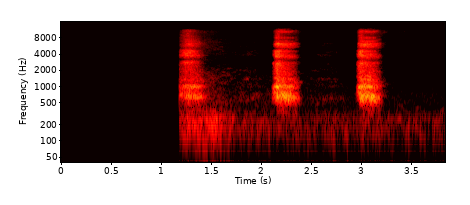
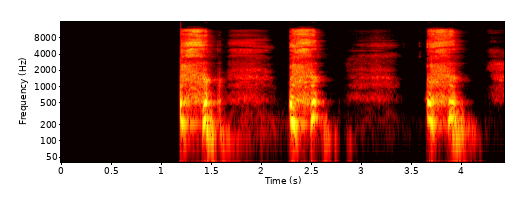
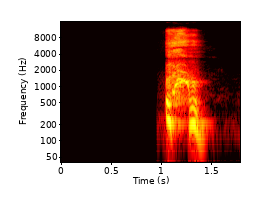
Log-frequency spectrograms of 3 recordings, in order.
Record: exhalation_length: 3.8 s
exhalation_amplitude: 7770
exhalation_signal_mean_std_ratio: 0.33
three_cough_length: 4.4 s
three_cough_amplitude: 32372
three_cough_signal_mean_std_ratio: 0.38
cough_length: 1.8 s
cough_amplitude: 29317
cough_signal_mean_std_ratio: 0.36
survey_phase: beta (2021-08-13 to 2022-03-07)
age: 18-44
gender: Male
wearing_mask: 'No'
symptom_none: true
smoker_status: Never smoked
respiratory_condition_asthma: false
respiratory_condition_other: false
recruitment_source: REACT
submission_delay: 1 day
covid_test_result: Negative
covid_test_method: RT-qPCR
influenza_a_test_result: Negative
influenza_b_test_result: Negative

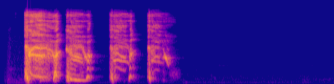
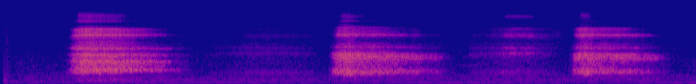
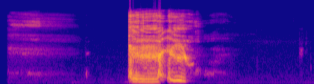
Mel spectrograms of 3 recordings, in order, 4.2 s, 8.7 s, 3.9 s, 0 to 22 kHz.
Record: three_cough_length: 4.2 s
three_cough_amplitude: 29773
three_cough_signal_mean_std_ratio: 0.38
exhalation_length: 8.7 s
exhalation_amplitude: 2025
exhalation_signal_mean_std_ratio: 0.54
cough_length: 3.9 s
cough_amplitude: 32768
cough_signal_mean_std_ratio: 0.36
survey_phase: beta (2021-08-13 to 2022-03-07)
age: 18-44
gender: Female
wearing_mask: 'No'
symptom_cough_any: true
symptom_runny_or_blocked_nose: true
symptom_diarrhoea: true
symptom_headache: true
symptom_change_to_sense_of_smell_or_taste: true
symptom_onset: 5 days
smoker_status: Never smoked
respiratory_condition_asthma: false
respiratory_condition_other: false
recruitment_source: Test and Trace
submission_delay: 2 days
covid_test_result: Positive
covid_test_method: RT-qPCR
covid_ct_value: 15.4
covid_ct_gene: N gene
covid_ct_mean: 15.6
covid_viral_load: 7600000 copies/ml
covid_viral_load_category: High viral load (>1M copies/ml)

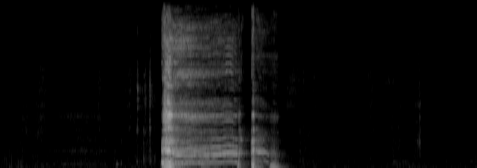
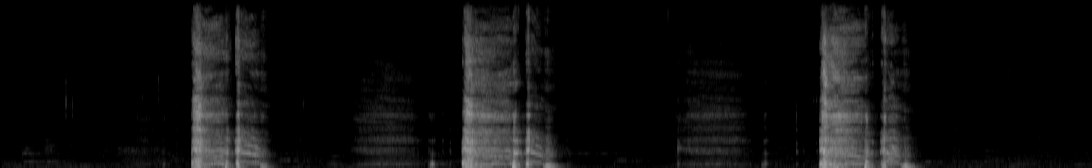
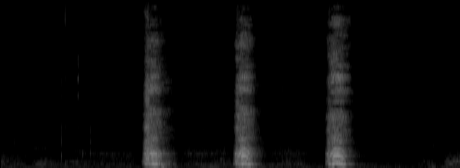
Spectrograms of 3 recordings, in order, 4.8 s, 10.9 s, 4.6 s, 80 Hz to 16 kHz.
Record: cough_length: 4.8 s
cough_amplitude: 19964
cough_signal_mean_std_ratio: 0.28
three_cough_length: 10.9 s
three_cough_amplitude: 15165
three_cough_signal_mean_std_ratio: 0.33
exhalation_length: 4.6 s
exhalation_amplitude: 3944
exhalation_signal_mean_std_ratio: 0.36
survey_phase: beta (2021-08-13 to 2022-03-07)
age: 45-64
gender: Female
wearing_mask: 'No'
symptom_none: true
smoker_status: Never smoked
respiratory_condition_asthma: false
respiratory_condition_other: false
recruitment_source: REACT
submission_delay: 4 days
covid_test_result: Negative
covid_test_method: RT-qPCR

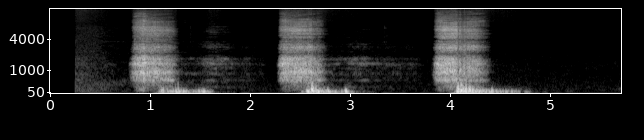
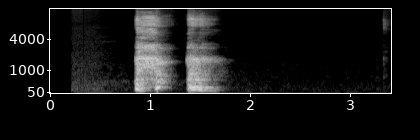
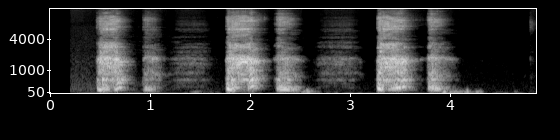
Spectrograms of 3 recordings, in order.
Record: exhalation_length: 5.7 s
exhalation_amplitude: 29007
exhalation_signal_mean_std_ratio: 0.45
cough_length: 3.4 s
cough_amplitude: 32768
cough_signal_mean_std_ratio: 0.32
three_cough_length: 4.9 s
three_cough_amplitude: 32768
three_cough_signal_mean_std_ratio: 0.46
survey_phase: beta (2021-08-13 to 2022-03-07)
age: 65+
gender: Male
wearing_mask: 'No'
symptom_none: true
smoker_status: Ex-smoker
respiratory_condition_asthma: false
respiratory_condition_other: false
recruitment_source: REACT
submission_delay: 1 day
covid_test_result: Negative
covid_test_method: RT-qPCR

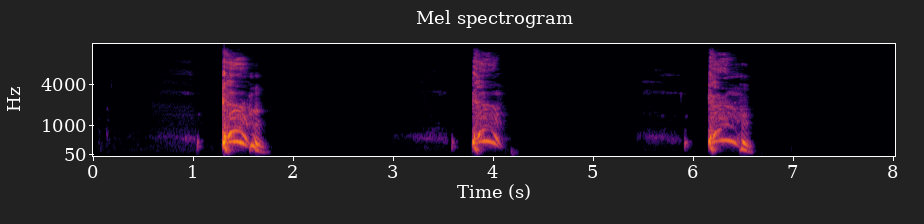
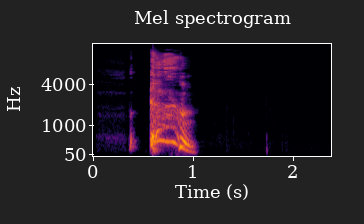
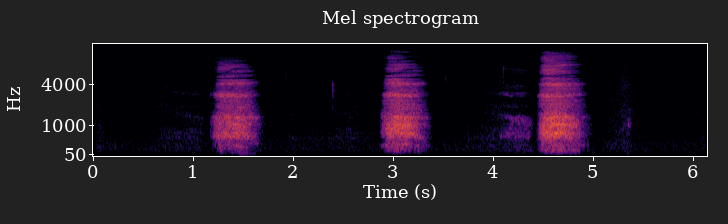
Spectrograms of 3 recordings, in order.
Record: three_cough_length: 8.0 s
three_cough_amplitude: 29078
three_cough_signal_mean_std_ratio: 0.26
cough_length: 2.4 s
cough_amplitude: 29204
cough_signal_mean_std_ratio: 0.33
exhalation_length: 6.1 s
exhalation_amplitude: 7598
exhalation_signal_mean_std_ratio: 0.35
survey_phase: beta (2021-08-13 to 2022-03-07)
age: 45-64
gender: Female
wearing_mask: 'No'
symptom_none: true
symptom_onset: 9 days
smoker_status: Never smoked
respiratory_condition_asthma: false
respiratory_condition_other: false
recruitment_source: REACT
submission_delay: 1 day
covid_test_result: Negative
covid_test_method: RT-qPCR
influenza_a_test_result: Negative
influenza_b_test_result: Negative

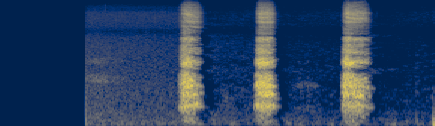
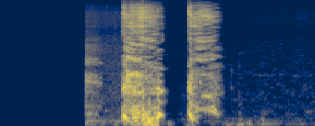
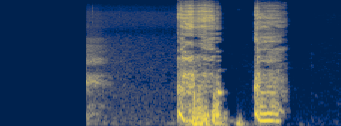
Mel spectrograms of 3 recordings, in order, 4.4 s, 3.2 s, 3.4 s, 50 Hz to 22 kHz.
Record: exhalation_length: 4.4 s
exhalation_amplitude: 30861
exhalation_signal_mean_std_ratio: 0.31
cough_length: 3.2 s
cough_amplitude: 32768
cough_signal_mean_std_ratio: 0.38
three_cough_length: 3.4 s
three_cough_amplitude: 32768
three_cough_signal_mean_std_ratio: 0.41
survey_phase: beta (2021-08-13 to 2022-03-07)
age: 45-64
gender: Female
wearing_mask: 'No'
symptom_none: true
smoker_status: Never smoked
respiratory_condition_asthma: false
respiratory_condition_other: false
recruitment_source: REACT
submission_delay: 2 days
covid_test_result: Negative
covid_test_method: RT-qPCR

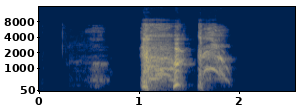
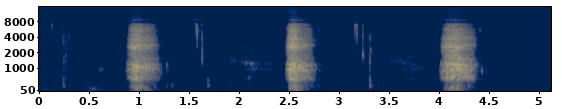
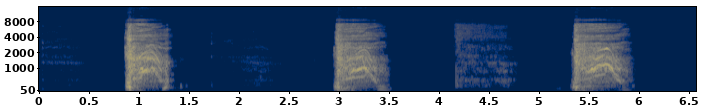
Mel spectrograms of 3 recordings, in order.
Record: cough_length: 2.6 s
cough_amplitude: 32768
cough_signal_mean_std_ratio: 0.38
exhalation_length: 5.1 s
exhalation_amplitude: 27743
exhalation_signal_mean_std_ratio: 0.29
three_cough_length: 6.6 s
three_cough_amplitude: 32768
three_cough_signal_mean_std_ratio: 0.35
survey_phase: beta (2021-08-13 to 2022-03-07)
age: 45-64
gender: Male
wearing_mask: 'No'
symptom_cough_any: true
smoker_status: Never smoked
respiratory_condition_asthma: false
respiratory_condition_other: false
recruitment_source: REACT
submission_delay: 2 days
covid_test_result: Negative
covid_test_method: RT-qPCR
influenza_a_test_result: Negative
influenza_b_test_result: Negative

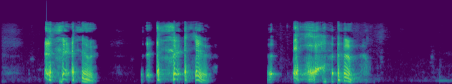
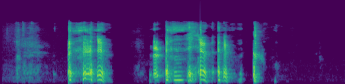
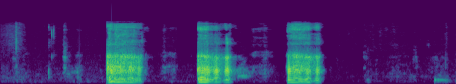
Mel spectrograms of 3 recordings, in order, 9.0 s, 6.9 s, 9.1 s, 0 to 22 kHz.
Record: three_cough_length: 9.0 s
three_cough_amplitude: 32767
three_cough_signal_mean_std_ratio: 0.4
cough_length: 6.9 s
cough_amplitude: 32768
cough_signal_mean_std_ratio: 0.38
exhalation_length: 9.1 s
exhalation_amplitude: 32768
exhalation_signal_mean_std_ratio: 0.36
survey_phase: alpha (2021-03-01 to 2021-08-12)
age: 65+
gender: Male
wearing_mask: 'No'
symptom_none: true
smoker_status: Current smoker (1 to 10 cigarettes per day)
respiratory_condition_asthma: false
respiratory_condition_other: false
recruitment_source: REACT
submission_delay: 1 day
covid_test_result: Negative
covid_test_method: RT-qPCR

